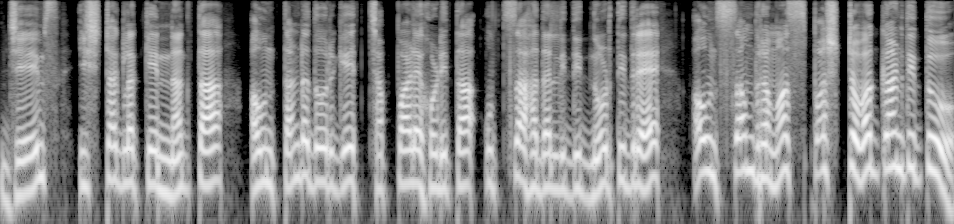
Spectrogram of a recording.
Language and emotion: Kannada, happy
